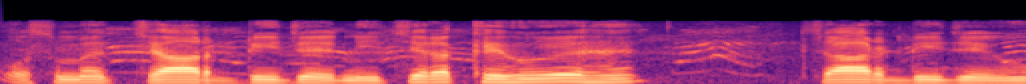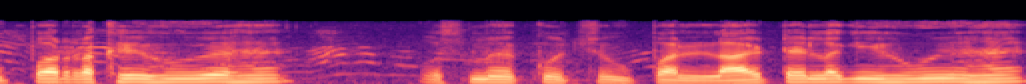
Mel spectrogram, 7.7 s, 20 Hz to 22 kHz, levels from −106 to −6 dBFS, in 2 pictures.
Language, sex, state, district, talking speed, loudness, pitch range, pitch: Hindi, male, Madhya Pradesh, Katni, 155 wpm, -17 LUFS, 125-150 Hz, 135 Hz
